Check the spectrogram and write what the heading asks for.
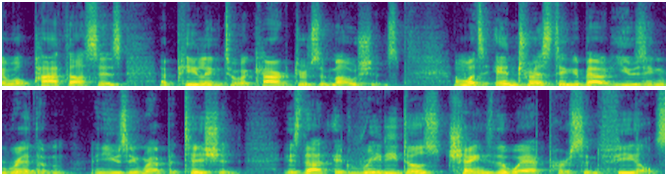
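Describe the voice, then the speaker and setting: A man hosting a podcast, explaining techniques in an energetic, conversational way with lots of examples. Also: sits low. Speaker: podcast host, communication coach.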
